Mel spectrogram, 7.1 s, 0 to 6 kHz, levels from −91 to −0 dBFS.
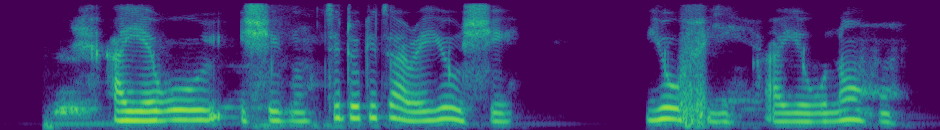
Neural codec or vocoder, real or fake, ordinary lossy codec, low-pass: none; real; none; 5.4 kHz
